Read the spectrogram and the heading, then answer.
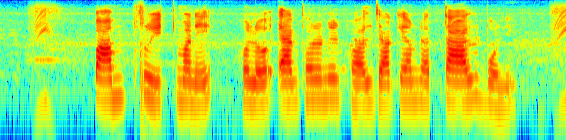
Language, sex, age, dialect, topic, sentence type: Bengali, female, 18-24, Northern/Varendri, agriculture, statement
